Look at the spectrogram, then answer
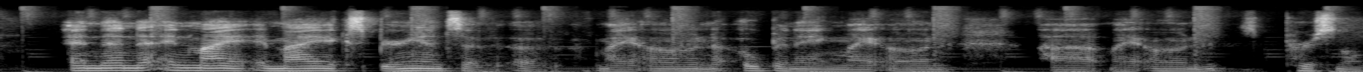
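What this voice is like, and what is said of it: Usual voice. Nothing is said of it.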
